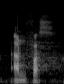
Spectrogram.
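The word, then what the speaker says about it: أنفس: saya saja di sini ditulis anfusil kutub saya baca anfasil kutub karena maknanya kitab ter baik Kalau kitab terbaik bacanya bukan anfus tapi apa anfas ya nanti kamu debat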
